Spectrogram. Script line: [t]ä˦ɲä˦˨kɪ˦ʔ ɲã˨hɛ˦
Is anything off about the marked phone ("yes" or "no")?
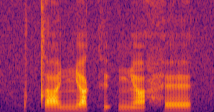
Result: no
